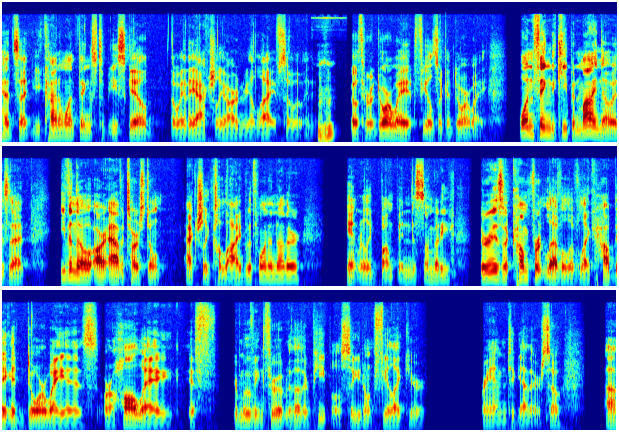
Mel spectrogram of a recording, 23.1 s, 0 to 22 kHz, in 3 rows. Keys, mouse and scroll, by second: 22.9 middle click.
